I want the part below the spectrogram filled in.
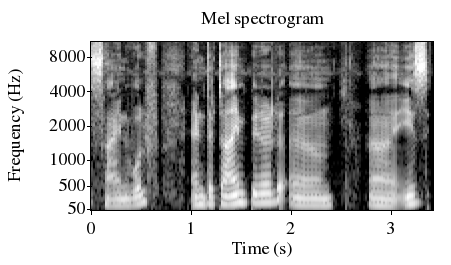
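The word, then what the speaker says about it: Cynewulf: is sign wolf are some people pronounce it guinea wolf but the common and the prevalent pronunciation is sign wolf and the time period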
